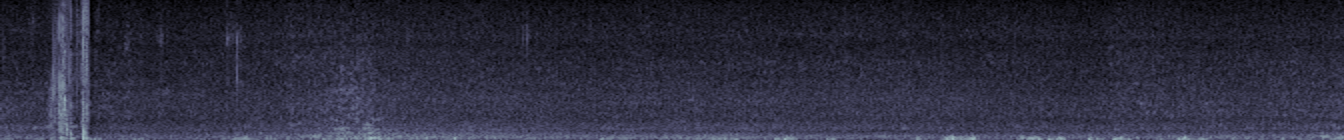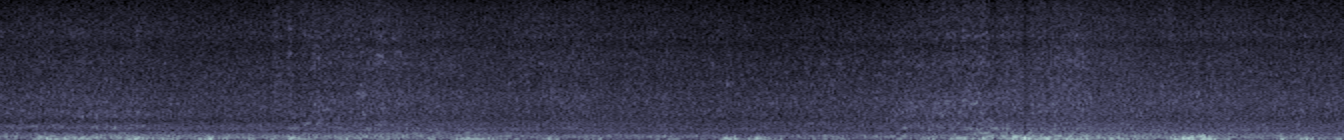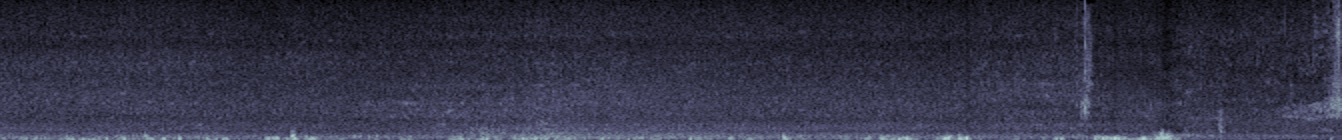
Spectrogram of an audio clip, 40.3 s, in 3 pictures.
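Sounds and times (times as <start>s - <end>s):
ocean waves: 0.0s - 40.2s.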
